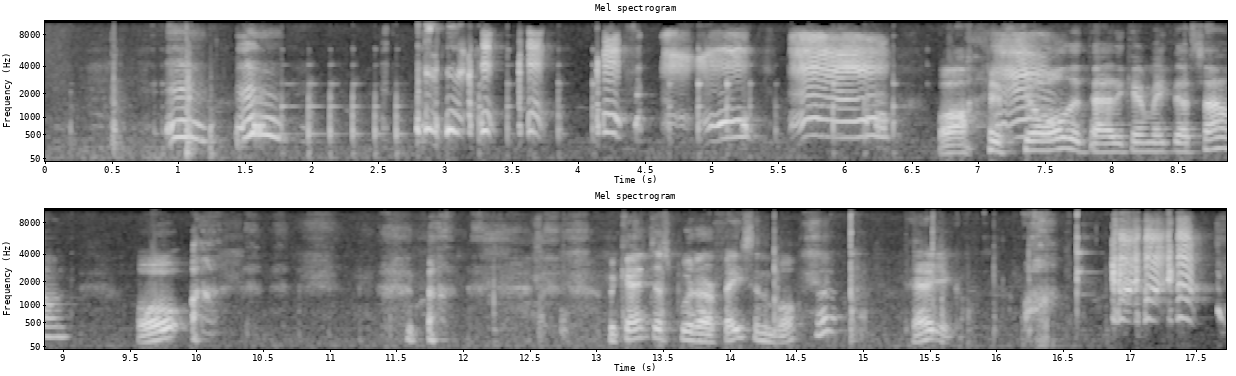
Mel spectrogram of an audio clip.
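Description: A baby laughs and squeals with delight close by.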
